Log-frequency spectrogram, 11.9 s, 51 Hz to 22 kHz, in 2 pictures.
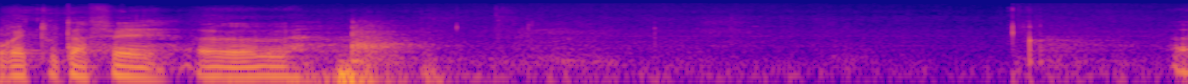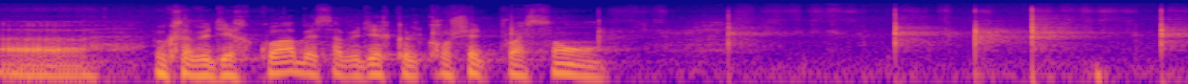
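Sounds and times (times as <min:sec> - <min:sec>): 
speech: 0:00.0 - 0:02.0, 0:06.7 - 0:09.1
chalk or marker writing on a board: 0:08.5 - 0:11.8.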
